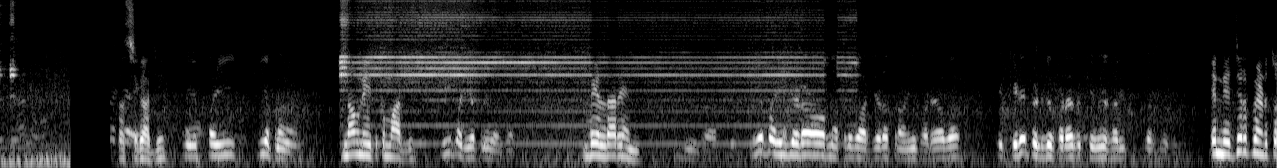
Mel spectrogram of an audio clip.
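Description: A middle-aged man speaks calmly into a microphone outdoors.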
